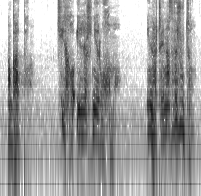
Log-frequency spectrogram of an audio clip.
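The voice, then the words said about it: Whispering. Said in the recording (Polish): “Szepnęła Baśka.”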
